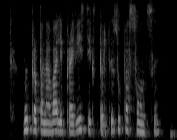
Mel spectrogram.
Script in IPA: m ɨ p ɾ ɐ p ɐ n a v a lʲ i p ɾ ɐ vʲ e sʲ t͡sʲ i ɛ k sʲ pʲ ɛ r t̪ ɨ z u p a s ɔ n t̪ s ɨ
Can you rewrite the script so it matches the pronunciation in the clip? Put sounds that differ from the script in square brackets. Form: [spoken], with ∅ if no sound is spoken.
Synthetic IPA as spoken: m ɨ p ɾ ɐ p ɐ n a v a lʲ i p ɾ [a] vʲ e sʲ t͡sʲ i ɛ k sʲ pʲ ɛ r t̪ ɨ z u p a s ɔ n t̪ s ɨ

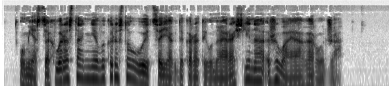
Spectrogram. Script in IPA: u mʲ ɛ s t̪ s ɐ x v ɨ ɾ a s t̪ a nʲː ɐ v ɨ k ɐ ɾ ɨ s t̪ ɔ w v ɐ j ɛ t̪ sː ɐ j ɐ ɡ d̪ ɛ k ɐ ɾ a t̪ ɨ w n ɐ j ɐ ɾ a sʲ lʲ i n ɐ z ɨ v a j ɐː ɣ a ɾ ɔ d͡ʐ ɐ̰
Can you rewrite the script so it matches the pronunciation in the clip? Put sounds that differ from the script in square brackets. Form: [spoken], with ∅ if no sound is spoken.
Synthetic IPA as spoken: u mʲ ɛ s t̪ s ɐ x v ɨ ɾ a s t̪ a nʲː ɐ v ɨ k ɐ ɾ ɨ s t̪ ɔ w v ɐ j ɛ t̪ sː ɐ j ɐ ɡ d̪ ɛ k ɐ ɾ a t̪ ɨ w n ɐ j ɐ ɾ a sʲ lʲ i n ɐ [ʐ] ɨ v a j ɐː ɣ a ɾ ɔ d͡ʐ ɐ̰

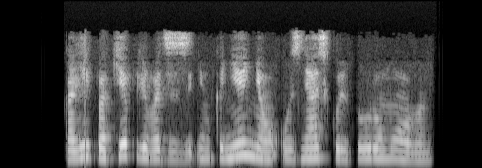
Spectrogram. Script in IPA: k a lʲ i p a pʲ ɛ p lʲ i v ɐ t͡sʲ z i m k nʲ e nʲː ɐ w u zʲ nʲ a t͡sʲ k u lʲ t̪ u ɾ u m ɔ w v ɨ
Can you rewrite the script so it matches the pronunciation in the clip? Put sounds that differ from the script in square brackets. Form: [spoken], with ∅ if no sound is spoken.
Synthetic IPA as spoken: k a lʲ i p a [kʲ] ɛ p lʲ i v ɐ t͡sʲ z i m k nʲ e nʲː ɐ w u zʲ nʲ a t͡sʲ k u lʲ t̪ u ɾ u m ɔ [∅] v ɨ

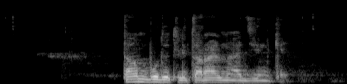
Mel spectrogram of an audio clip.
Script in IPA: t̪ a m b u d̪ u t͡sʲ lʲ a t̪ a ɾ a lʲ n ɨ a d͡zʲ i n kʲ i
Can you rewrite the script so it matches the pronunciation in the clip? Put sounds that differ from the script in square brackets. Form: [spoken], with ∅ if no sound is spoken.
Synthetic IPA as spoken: t̪ a m b u d̪ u t͡sʲ lʲ [i] t̪ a ɾ a lʲ n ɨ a d͡zʲ i n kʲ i

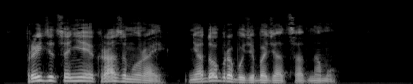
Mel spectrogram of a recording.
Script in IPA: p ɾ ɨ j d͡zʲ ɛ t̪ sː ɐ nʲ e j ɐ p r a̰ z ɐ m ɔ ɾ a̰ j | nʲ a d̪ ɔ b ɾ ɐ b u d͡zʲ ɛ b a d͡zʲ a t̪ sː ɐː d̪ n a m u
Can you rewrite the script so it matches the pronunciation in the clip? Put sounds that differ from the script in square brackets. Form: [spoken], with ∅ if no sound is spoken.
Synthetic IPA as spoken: p ɾ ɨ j d͡zʲ ɛ t̪ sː ɐ nʲ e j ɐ [k] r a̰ z ɐ m [u] ɾ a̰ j | nʲ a d̪ ɔ b ɾ ɐ b u d͡zʲ ɛ b a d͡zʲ a t̪ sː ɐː d̪ n a m u

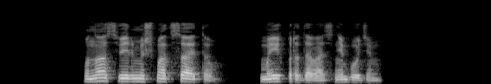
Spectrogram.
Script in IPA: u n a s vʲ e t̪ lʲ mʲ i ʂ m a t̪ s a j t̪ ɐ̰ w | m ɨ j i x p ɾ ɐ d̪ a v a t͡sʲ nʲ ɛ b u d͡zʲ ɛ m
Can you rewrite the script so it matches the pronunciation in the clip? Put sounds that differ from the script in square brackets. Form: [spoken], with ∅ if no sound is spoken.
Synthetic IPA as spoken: u n a s vʲ e [∅] lʲ mʲ i ʂ m a t̪ s a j t̪ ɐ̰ w | m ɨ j i x p ɾ ɐ d̪ a v a t͡sʲ nʲ ɛ b u d͡zʲ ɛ m

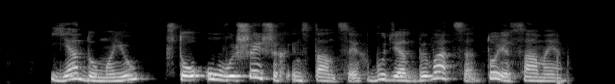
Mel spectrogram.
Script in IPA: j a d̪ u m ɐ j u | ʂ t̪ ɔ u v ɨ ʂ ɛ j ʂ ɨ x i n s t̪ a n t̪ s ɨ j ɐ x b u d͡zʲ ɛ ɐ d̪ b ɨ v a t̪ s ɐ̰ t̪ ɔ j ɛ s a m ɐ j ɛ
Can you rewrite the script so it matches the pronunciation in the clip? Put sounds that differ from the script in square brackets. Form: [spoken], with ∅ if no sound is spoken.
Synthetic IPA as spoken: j a d̪ u m ɐ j u | ʂ t̪ ɔ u v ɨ ʂ ɛ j ʂ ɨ x i n s t̪ a n t̪ s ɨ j ɐ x b u d͡zʲ ɛ ɐ d̪ b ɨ v a t̪ [sː] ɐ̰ t̪ ɔ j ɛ s a m ɐ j ɛ

